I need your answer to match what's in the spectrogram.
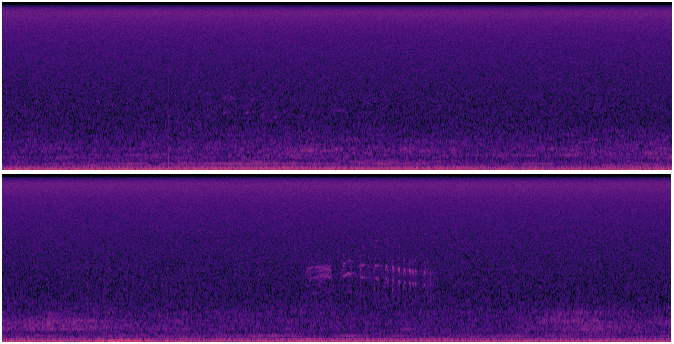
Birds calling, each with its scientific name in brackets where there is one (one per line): Erckel's Francolin (Pternistis erckelii)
